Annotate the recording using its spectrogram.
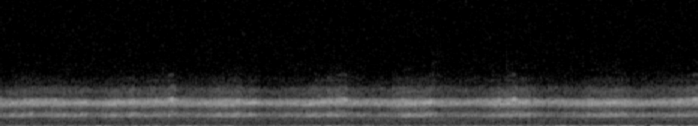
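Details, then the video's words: Frogs croaking en masse in a spring wetland, recorded live: a steady two-band trilling chorus with loosely spaced swells of louder individual calls, roughly eighty a minute, rising above the background din. "Ambient Noise for Sleep Frogs"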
